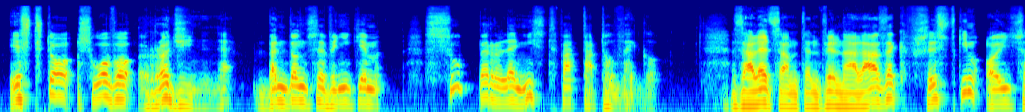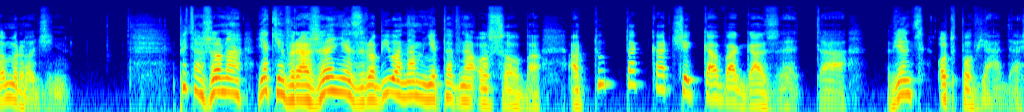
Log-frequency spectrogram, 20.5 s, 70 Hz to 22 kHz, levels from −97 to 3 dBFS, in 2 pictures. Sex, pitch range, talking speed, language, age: male, 120-200 Hz, 90 wpm, Polish, 60-79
